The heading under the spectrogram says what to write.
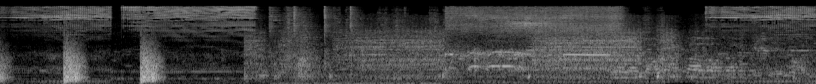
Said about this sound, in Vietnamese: Nhưng đâu đó vang lên những tiếng búa cao su, tiếng kim loại va vào nhau loảng xoảng.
